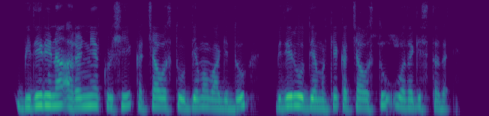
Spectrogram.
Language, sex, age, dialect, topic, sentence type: Kannada, male, 18-24, Mysore Kannada, agriculture, statement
